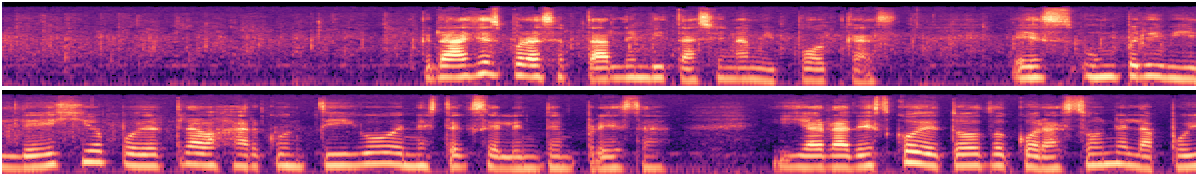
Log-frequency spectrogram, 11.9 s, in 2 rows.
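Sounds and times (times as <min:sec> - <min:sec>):
applause: 0:00.0 - 0:07.7
speech: 0:02.1 - 0:11.9.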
